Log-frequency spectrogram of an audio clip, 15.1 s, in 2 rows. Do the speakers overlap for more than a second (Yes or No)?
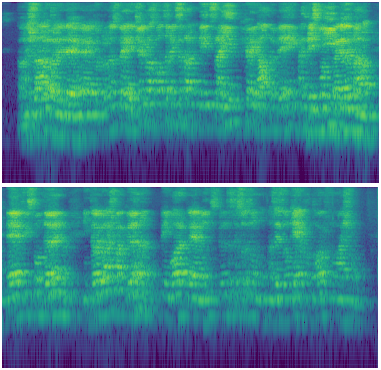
Yes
